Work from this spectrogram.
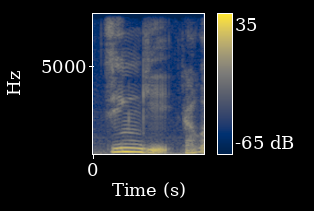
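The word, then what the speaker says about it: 仁義: 인의나 의리를 징기라고 합니다. 인수를 진주츠라고 하고요. 인왕, 금강신, 불교에서 얘기하는 금강신을 나타낼 때는 니라고 읽어서 니오라고 합니다.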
